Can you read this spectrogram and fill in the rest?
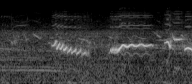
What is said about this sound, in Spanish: Escucha los pajaritos, oye el cerro, qué bien se está aquí, ¿eh?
